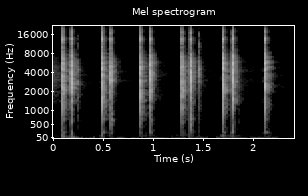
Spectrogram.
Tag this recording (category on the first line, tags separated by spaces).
Instrument samples > Percussion
Gallop Hit Horse Minimal Musical Percussion Slap Spoon Strike Wood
